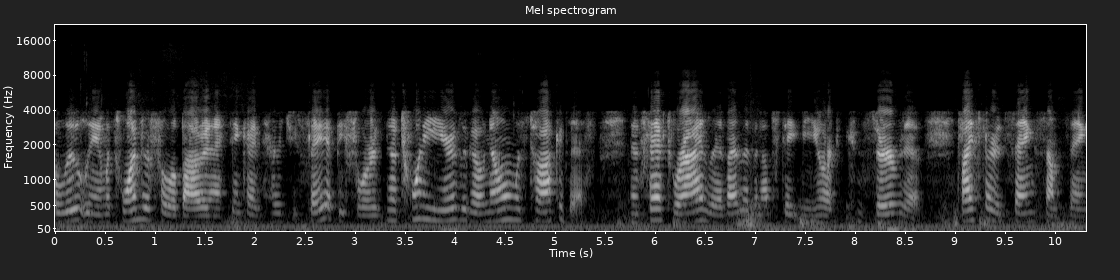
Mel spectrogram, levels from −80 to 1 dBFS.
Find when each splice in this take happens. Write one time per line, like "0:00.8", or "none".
0:02.0
0:03.3
0:05.1
0:07.9
0:09.0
